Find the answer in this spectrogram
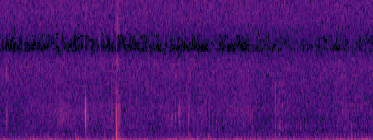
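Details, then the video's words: Zeke, a pet cat, purring while kneading a blanket in bed in the morning; a soft, low, continuous rumbling purr with a few faint scratchy rustles from the kneading. "Zeke purring and kneading a blanket"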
